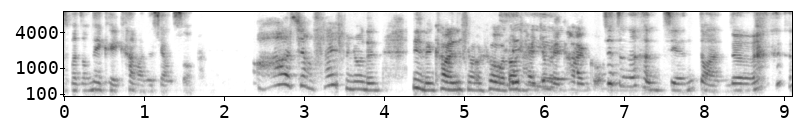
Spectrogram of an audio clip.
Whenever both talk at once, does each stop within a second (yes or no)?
no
